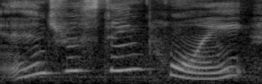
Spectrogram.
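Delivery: high, slow, put-on prim voice; drawn out, mock-thoughtful and high; mock Sutton. Imitating Sutton to her viewers in a prim, high voice. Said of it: "And Sutton's like".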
